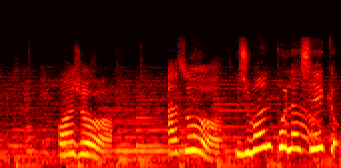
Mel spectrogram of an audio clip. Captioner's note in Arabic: تتحدث الفرنسية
